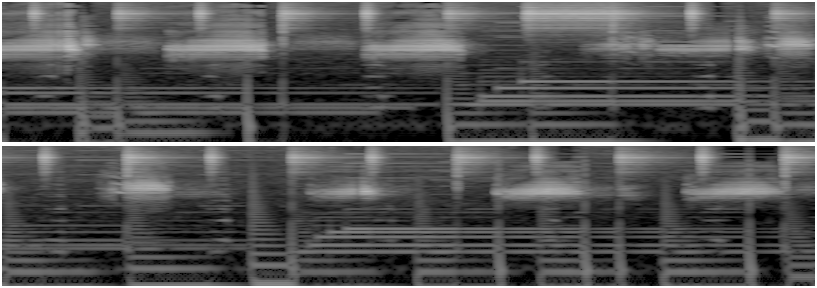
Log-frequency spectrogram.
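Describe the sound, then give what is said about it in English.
Short croaking calls of a southern corroboree frog repeat roughly once a second over a steady musical backing, each call a brief burst that stands out above the music. “That was the call of the southern Corroboree frog.”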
